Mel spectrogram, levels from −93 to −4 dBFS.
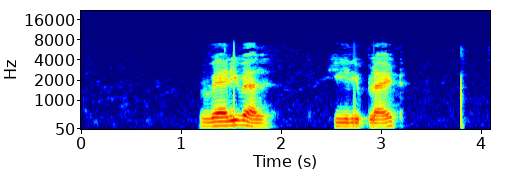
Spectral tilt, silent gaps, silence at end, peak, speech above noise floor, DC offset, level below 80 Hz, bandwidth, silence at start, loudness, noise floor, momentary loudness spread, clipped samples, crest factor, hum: -5 dB/octave; none; 0.95 s; -4 dBFS; 58 dB; under 0.1%; -60 dBFS; 7.4 kHz; 1.2 s; -18 LUFS; -75 dBFS; 20 LU; under 0.1%; 18 dB; none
